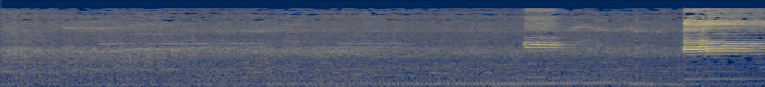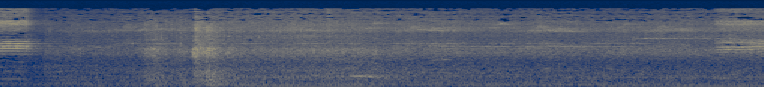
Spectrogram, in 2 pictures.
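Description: Street traffic noise with a vehicle's engine rumble swelling and passing, and a vehicle horn: a short toot, then a loud honk about a second long a little before the middle.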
